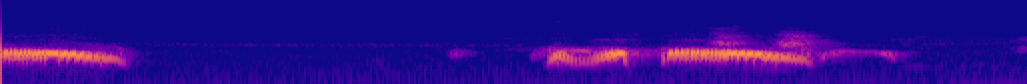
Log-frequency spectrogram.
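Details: Caged decoy spotted dove used at Tet to attract wild doves gives a long falling coo, a pause, then a quick double note running into a drawn-out hoarse coo that trails off softly.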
